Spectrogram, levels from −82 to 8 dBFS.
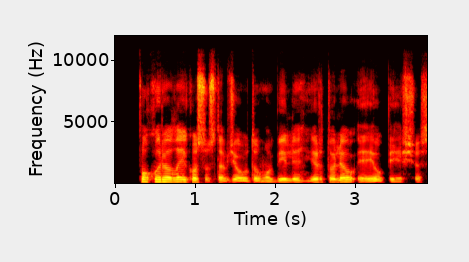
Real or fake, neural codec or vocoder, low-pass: fake; vocoder, 44.1 kHz, 128 mel bands, Pupu-Vocoder; 10.8 kHz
